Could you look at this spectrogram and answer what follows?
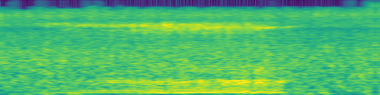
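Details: Brother in the countryside snoring: one low, rough, rumbling snore under a second long over steady outdoor background noise.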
